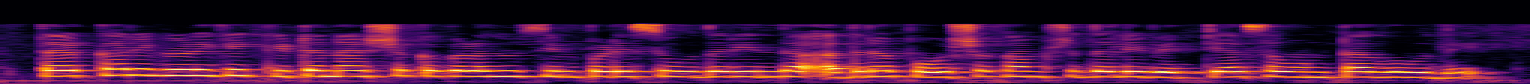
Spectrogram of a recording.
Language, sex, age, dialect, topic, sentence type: Kannada, female, 25-30, Mysore Kannada, agriculture, question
